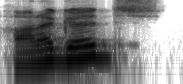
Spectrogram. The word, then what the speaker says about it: Hona Goods: do you pronounce it hana goods yeah it's hana good so my last name is hanaker and so hana goods is the business name so how did that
